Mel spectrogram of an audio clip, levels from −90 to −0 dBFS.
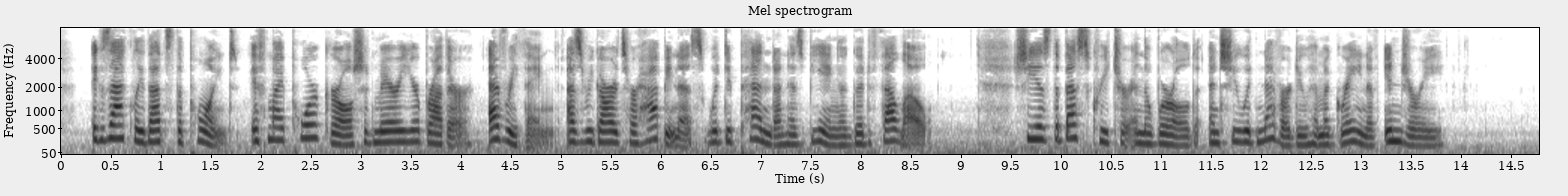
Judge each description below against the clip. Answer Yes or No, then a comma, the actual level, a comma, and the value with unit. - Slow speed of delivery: No, average, 165 wpm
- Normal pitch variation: Yes, average, 4.2 semitones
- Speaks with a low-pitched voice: No, high, 220 Hz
